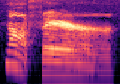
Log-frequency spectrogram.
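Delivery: put-on kid's whiny protest; complaining kid. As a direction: pout it like a let-down child. Same kid complaining in crowd.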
